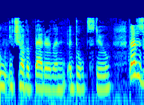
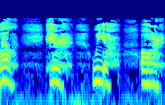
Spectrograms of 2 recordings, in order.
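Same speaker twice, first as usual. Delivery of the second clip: between breaths, catching breath; 3 semitones higher than usual. A narrator reads Sarah arriving at the barn with Miss Rosie, between breaths. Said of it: "said Sarah in between breaths".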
